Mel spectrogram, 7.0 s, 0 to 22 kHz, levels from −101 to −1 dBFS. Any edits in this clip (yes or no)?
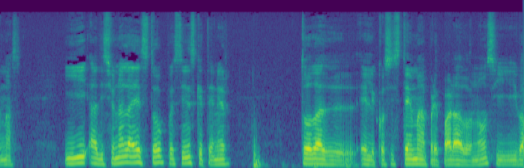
no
